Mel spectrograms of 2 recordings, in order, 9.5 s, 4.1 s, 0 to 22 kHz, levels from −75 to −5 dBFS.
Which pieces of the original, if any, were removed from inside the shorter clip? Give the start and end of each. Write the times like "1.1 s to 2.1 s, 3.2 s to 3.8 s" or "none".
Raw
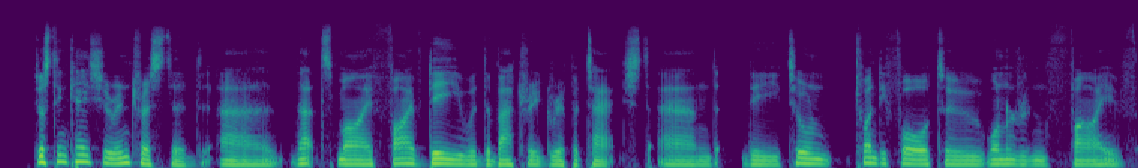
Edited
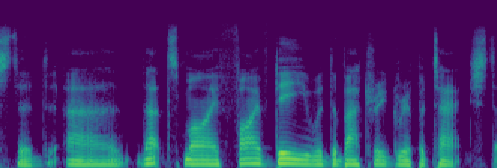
none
